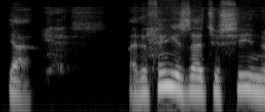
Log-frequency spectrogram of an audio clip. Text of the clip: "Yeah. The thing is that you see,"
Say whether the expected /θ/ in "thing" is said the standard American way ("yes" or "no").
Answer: yes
